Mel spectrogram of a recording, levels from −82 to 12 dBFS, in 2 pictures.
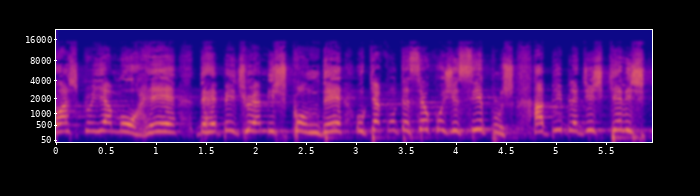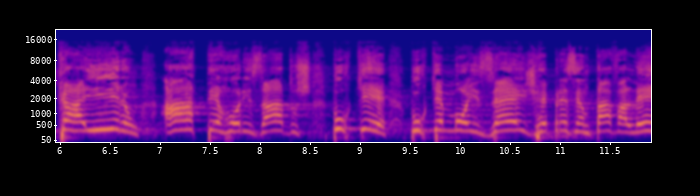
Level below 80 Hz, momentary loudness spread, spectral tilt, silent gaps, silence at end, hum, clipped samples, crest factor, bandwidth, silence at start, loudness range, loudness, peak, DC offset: -62 dBFS; 6 LU; -2 dB/octave; none; 0 s; none; under 0.1%; 20 dB; 15.5 kHz; 0 s; 2 LU; -22 LUFS; -4 dBFS; under 0.1%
